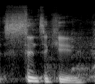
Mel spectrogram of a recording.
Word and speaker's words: Syntyche: So I looked up various pronunciations for Syntyche, and I settled with the Brooklyn pronunciation. There was Syntyche, there was another one that was in the Greek, but tonight we're going with Syntyche, okay?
